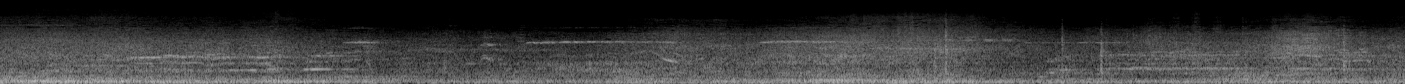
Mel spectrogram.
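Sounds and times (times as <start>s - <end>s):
street traffic rumble: 0.0s - 14.0s
faint voices: 10.2s - 14.0s.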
